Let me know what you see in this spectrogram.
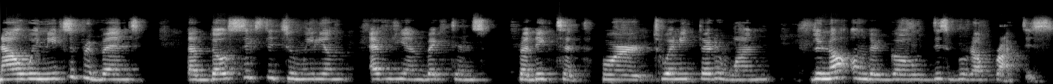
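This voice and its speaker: At a fairly slow pace, a woman talks with a high pitch and fairly even intonation. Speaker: performer of a monologue written in the voice of an activist. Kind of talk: social justice monologue.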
